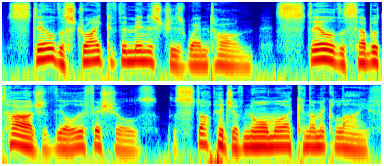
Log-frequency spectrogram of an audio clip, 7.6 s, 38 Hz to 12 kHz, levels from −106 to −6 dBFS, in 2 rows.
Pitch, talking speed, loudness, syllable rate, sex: 135 Hz, 165 wpm, -19 LUFS, 4.9 syllables/s, male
